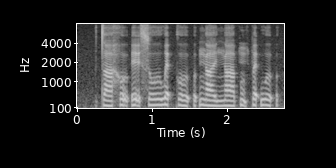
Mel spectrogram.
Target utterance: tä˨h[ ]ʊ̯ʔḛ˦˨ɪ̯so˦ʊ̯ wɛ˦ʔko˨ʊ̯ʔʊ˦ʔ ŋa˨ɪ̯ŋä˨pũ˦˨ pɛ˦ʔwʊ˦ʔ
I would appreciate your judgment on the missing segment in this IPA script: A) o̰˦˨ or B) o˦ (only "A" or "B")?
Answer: A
